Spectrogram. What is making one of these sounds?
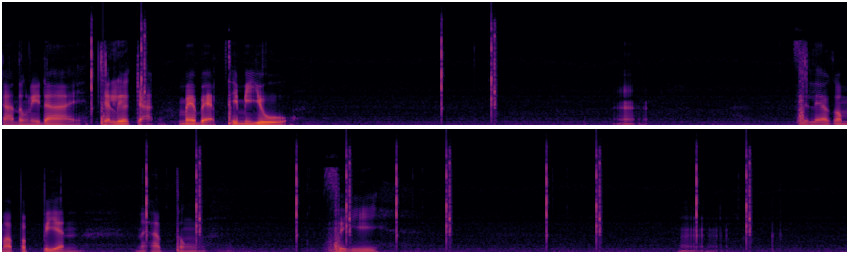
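A computer mouse clicks several times.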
